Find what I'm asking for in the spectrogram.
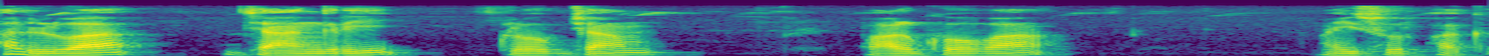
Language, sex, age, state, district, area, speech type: Tamil, male, 18-30, Tamil Nadu, Tiruchirappalli, rural, spontaneous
